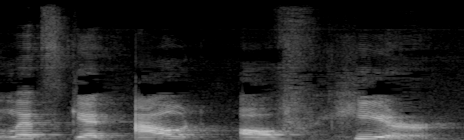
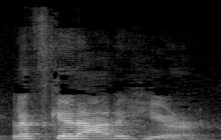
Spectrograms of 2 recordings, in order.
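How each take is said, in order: First: 'Let's get out of here' slow, word by word; slow, unblended 'Let's get out of here'; full form. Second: 'Let's get out of here' as 'let's geddarr-uh here'; quick linked 'Let's get out of here'; reduced and blended. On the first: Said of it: "itu sebenarnya adalah reduction dari". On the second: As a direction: blend 'get out of' into one chunk in 'Let's get out of here'. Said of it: "dengan reduction dan blending". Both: Shown as a demonstration.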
